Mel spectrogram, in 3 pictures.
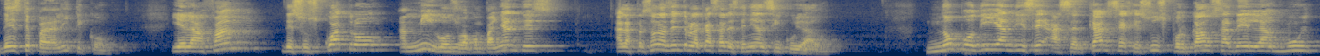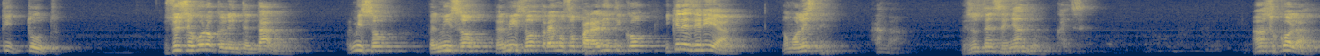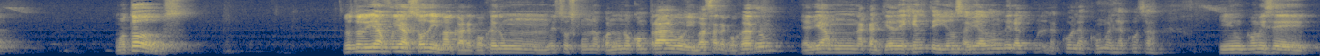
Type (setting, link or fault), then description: setting, live audience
